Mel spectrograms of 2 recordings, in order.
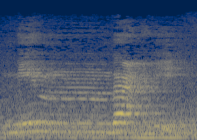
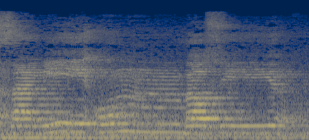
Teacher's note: Jadi nunnya ini diganti menjadi huruf mim.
